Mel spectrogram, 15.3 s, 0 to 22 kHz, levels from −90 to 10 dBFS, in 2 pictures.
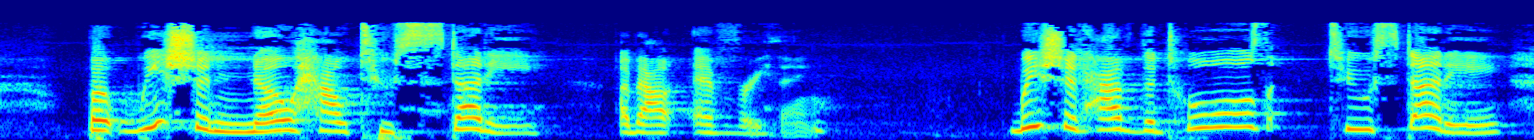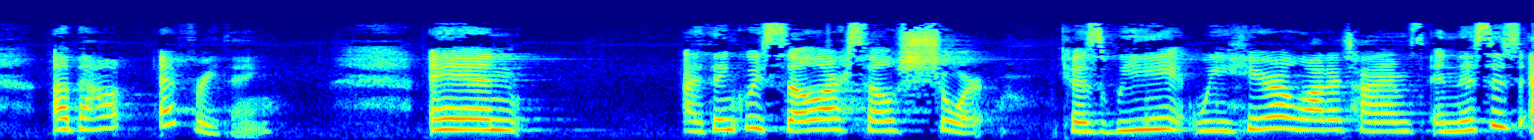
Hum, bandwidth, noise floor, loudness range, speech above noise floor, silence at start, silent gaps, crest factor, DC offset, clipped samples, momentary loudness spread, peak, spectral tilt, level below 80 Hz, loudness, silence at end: none; 11.5 kHz; -64 dBFS; 5 LU; 45 dB; 0.45 s; none; 18 dB; under 0.1%; under 0.1%; 17 LU; 0 dBFS; -1 dB/octave; -56 dBFS; -18 LUFS; 0 s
